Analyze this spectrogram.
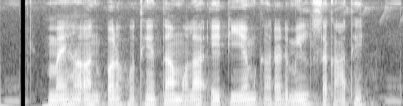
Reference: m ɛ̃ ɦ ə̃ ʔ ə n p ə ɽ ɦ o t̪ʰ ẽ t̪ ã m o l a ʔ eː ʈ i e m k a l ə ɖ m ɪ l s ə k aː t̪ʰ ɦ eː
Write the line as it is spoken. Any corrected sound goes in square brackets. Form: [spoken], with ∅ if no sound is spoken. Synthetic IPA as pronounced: m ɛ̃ ɦ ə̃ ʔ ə n p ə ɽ ɦ o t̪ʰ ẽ t̪ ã m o l a ʔ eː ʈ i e m k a [ɾ] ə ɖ m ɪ l s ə k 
